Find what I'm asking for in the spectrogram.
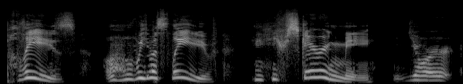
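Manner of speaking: high, loud and slow, pleading; terrified begging. Acted. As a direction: beg her to flee, voice cracking with fear. Twilight begs in terror.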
